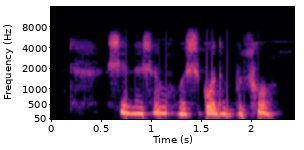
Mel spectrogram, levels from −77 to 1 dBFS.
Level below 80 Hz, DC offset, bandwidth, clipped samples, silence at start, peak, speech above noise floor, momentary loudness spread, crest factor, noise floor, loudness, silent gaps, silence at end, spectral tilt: -48 dBFS; under 0.1%; 7.6 kHz; under 0.1%; 0.25 s; -6 dBFS; 25 dB; 4 LU; 16 dB; -45 dBFS; -20 LUFS; none; 0.2 s; -5.5 dB/octave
